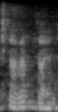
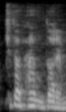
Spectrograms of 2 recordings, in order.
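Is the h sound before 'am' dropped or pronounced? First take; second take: dropped; pronounced. First: The h sound of ham is dropped. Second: The h sound of ham is pronounced.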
